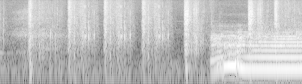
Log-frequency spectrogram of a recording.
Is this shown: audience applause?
no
